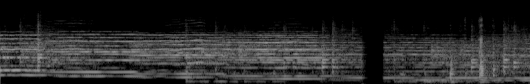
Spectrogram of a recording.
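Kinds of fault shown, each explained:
Call audio freeze: At 3.61 s the sound stops moving forward and stays stalled until about 3.85 s. The last sound is carried on briefly, then fades into silence lasting about 120 ms. When the flow resumes, it picks up exactly where it stopped, so nothing is lost. Instead, about 216 ms of extra time is inserted. The likely cause is packets held up in transit, which left the jitter buffer empty.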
